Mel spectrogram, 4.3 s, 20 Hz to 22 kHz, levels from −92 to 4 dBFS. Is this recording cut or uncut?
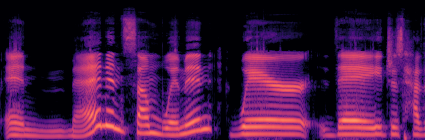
cut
